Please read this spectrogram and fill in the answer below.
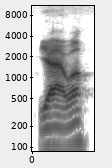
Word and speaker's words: Yahowah: is pronounced as an o sound as it is in Torah as it is in shalom and since the Torah is where we're reading these narratives from yahwah he explained in the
